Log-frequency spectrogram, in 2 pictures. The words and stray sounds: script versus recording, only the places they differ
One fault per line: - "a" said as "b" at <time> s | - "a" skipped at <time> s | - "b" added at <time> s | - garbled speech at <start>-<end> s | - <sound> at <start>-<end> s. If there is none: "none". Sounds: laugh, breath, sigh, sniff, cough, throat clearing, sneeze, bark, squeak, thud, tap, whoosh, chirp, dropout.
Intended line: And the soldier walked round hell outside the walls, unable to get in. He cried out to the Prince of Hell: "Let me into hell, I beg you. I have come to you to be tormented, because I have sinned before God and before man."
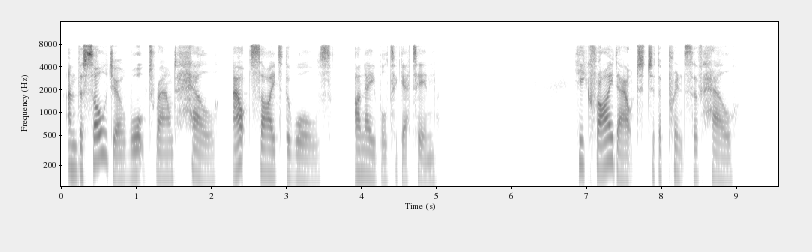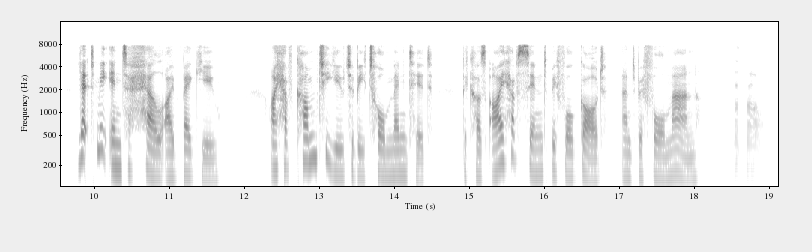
- laugh at 18.5-19.0 s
